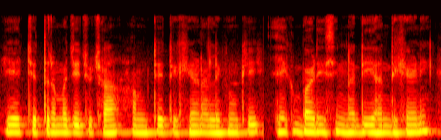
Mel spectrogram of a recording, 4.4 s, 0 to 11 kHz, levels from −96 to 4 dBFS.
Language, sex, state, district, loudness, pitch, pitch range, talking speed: Hindi, male, Uttarakhand, Tehri Garhwal, -28 LUFS, 130 Hz, 125-130 Hz, 230 wpm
